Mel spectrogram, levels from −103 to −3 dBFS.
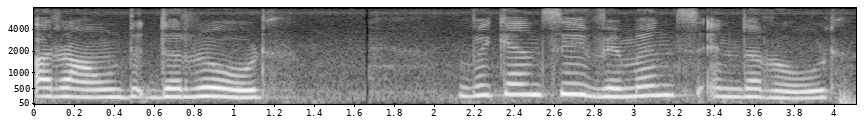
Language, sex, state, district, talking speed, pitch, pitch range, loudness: English, female, Punjab, Fazilka, 145 wpm, 255 Hz, 240-295 Hz, -13 LUFS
